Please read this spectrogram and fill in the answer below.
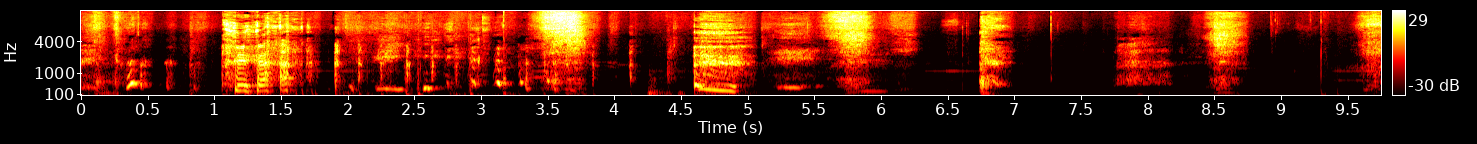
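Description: Several sharp bursts of sneezing mixed with breathy noises and vocal sounds in a small room.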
